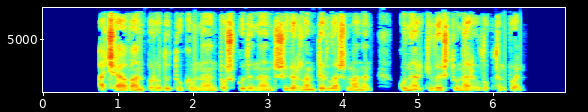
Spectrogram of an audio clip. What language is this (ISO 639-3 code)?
chm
